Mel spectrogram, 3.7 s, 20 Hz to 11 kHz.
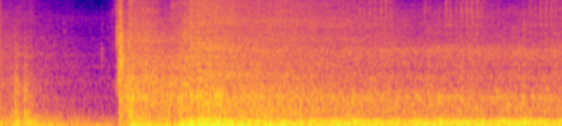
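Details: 1955 Ford F100 short-box pickup with side pipes exiting under the running boards, push-button start: brief crank, catches at once and starts easily, settling into a steady, deep, even rumble with no misses or knocks; healthy start.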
